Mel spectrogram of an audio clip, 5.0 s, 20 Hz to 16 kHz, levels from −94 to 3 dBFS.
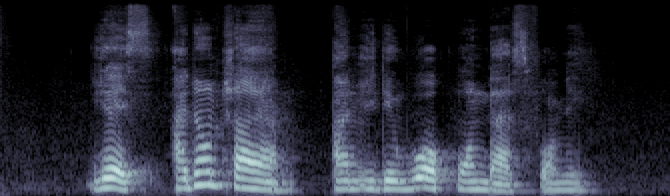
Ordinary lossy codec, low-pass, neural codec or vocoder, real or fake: none; 14.4 kHz; codec, 44.1 kHz, 3.4 kbps, Pupu-Codec; fake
